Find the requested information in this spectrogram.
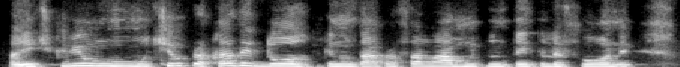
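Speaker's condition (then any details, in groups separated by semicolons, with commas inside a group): Parkinson's disease; symptoms come on at uncontrollable times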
